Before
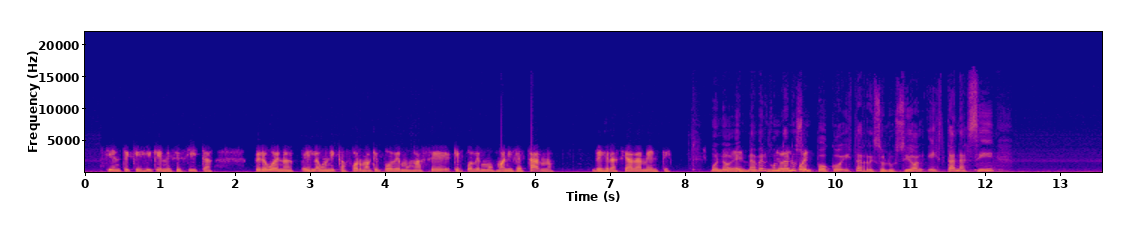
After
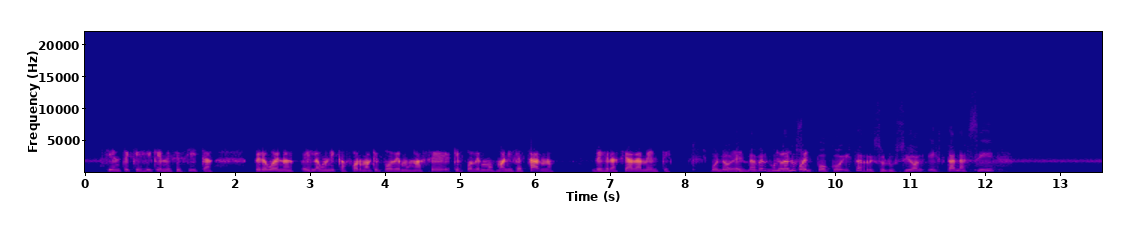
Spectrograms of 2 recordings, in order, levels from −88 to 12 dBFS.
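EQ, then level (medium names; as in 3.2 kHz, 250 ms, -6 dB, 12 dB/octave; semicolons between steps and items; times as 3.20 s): band-pass filter 1.7 kHz, Q 7.2; 0.0 dB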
